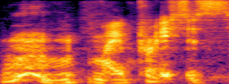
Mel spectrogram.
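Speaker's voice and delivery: croaky creature voice, whispered. Meaning to sound like Gollum, the speaker slips into another voice: Yoda voice. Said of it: "that's my Yoda".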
